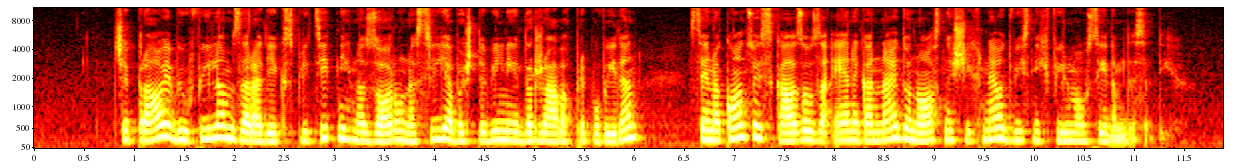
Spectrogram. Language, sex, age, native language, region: Slovenian, female, 18-29, Slovenian, Central Slovenia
